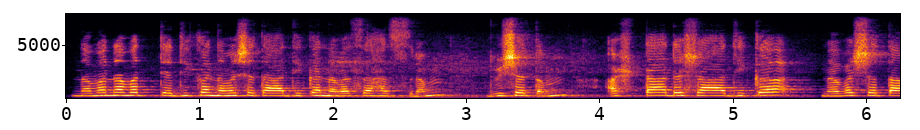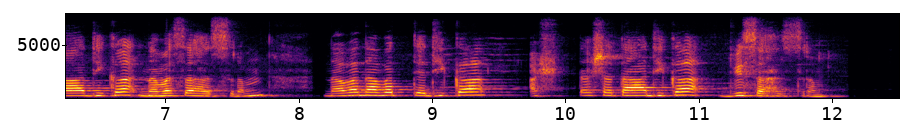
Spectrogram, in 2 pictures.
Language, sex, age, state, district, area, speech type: Sanskrit, female, 18-30, Karnataka, Chikkamagaluru, urban, spontaneous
